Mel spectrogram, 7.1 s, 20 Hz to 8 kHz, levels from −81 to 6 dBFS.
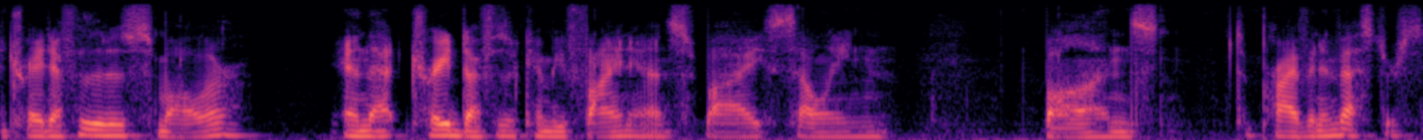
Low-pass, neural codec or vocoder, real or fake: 7.2 kHz; none; real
